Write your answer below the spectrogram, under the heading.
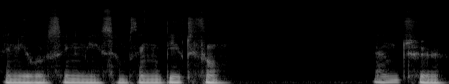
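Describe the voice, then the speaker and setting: A man playing a wealthy, possessive dragon in human guise, speaking in slow, formal, seductive phrases for an intimate romantic audio roleplay. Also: rumbling low, fairly even intonation, mellow, husky, no room sound, full character voice. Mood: businesslike, indulgent.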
